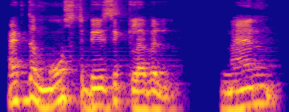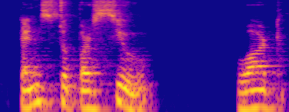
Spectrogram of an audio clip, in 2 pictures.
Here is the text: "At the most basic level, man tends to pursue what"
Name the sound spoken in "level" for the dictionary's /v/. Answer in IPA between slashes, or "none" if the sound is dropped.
/v/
